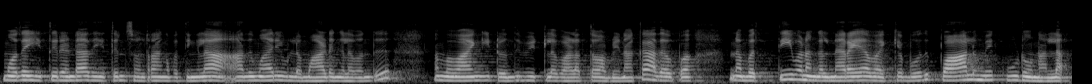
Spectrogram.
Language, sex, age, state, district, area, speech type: Tamil, female, 60+, Tamil Nadu, Tiruchirappalli, rural, spontaneous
